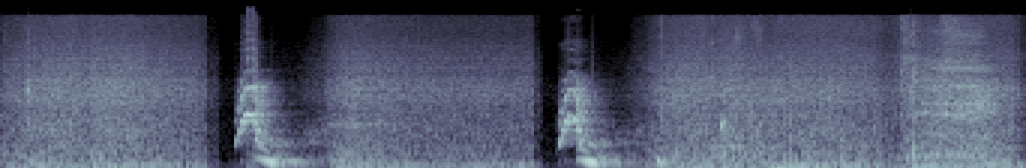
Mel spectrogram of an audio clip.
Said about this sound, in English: so many people when they just hear a nervous bark, they they think it's you know it's it's over that's it um, the elk are done and that's not the case at all but really what also got me thinking was because there's a nervous bark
